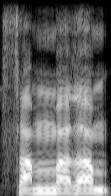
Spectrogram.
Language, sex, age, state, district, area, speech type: Malayalam, male, 30-45, Kerala, Wayanad, rural, read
